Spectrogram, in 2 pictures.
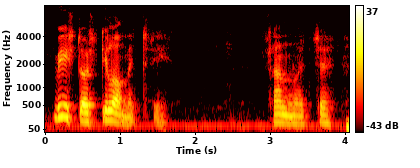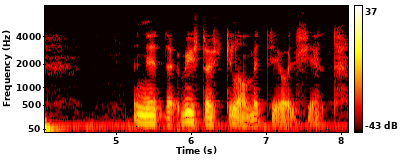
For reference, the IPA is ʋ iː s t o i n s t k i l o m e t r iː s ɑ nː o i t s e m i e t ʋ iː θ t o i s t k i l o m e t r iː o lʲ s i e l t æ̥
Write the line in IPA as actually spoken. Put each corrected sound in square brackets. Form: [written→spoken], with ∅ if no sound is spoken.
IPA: ʋ iː s t o i [n→∅] s t k i l o m e t r iː s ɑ nː o i t s e [m→n] i e t ʋ iː [θ→s] t o i s t k i l o m e t r iː o lʲ s i e l t æ̥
